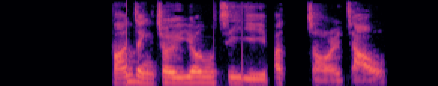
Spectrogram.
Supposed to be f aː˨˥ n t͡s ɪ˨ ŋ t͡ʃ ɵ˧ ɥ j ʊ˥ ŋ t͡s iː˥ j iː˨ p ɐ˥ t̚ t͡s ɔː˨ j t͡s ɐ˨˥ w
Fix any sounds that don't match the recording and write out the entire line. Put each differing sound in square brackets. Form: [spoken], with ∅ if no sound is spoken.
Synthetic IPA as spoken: f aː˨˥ n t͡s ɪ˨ ŋ t͡ʃ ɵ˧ ɥ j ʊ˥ ŋ t͡s iː˥ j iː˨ p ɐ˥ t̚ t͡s ɔː˨ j t͡s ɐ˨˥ w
